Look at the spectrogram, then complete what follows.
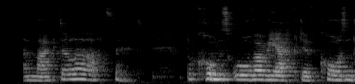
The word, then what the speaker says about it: amygdala: And in PTSD, the amygdala, I said it right, amygdala, that's it, becomes overreactive, causing frequent or near constant high levels of stress hormones.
